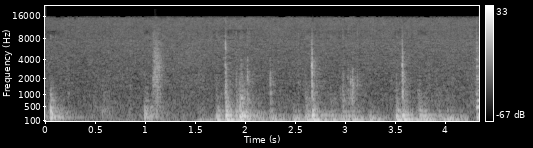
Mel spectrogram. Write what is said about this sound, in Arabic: الباب مش عايز يتفتح، مفيش فايدة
